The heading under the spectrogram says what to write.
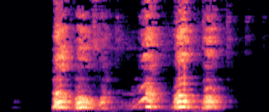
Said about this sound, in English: The dogs are barking. That's Pudge that you can hear. Pudge. Pudge. Oi.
